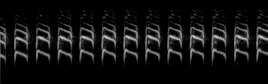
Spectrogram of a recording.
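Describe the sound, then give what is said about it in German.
A Eurasian wryneck, a woodpecker species, calls a rapid, even series of about a dozen loud, nasal, ringing notes, clear with no other sounds or voices. “Also zum Beispiel der Wendehals, eine Spechtart, hört sich verblüffend ähnlich an. Der klingt nämlich so.”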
